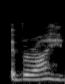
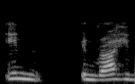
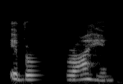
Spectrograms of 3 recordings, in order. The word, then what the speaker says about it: Ibrahim: It's Ibrahim. It's not in Rahim or something you pronounced. It should be Ibrahim, okay?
